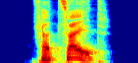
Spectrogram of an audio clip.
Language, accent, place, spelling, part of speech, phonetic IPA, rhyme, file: German, Germany, Berlin, verzeiht, verb, [fɛɐ̯ˈt͡saɪ̯t], -aɪ̯t, De-verzeiht.ogg
- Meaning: second-person plural present of verzeihen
